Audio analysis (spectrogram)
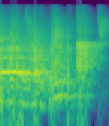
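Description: Brief burst of applause for two guests, Emil and Rebeca, at a virtual university sports welcome festival, a few loud claps up close fading over a second and a half.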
